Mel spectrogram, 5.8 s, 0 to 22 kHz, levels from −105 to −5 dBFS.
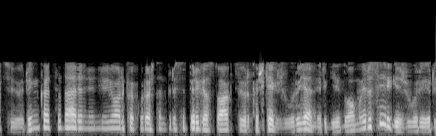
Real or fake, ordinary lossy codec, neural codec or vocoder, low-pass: real; AAC, 16 kbps; none; 7.2 kHz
